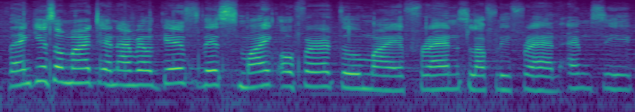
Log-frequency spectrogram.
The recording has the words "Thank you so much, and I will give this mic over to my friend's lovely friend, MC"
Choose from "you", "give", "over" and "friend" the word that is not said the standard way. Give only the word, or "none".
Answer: over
